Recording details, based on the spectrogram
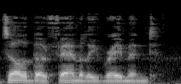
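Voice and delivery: put-on low, extra deep growling voice. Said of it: "you're doing an Iron Giant impression".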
